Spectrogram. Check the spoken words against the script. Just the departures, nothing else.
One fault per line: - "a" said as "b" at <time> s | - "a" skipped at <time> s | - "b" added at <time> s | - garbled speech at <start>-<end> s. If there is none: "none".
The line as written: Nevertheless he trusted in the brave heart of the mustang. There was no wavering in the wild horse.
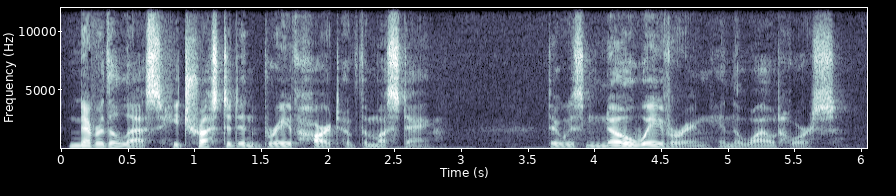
none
